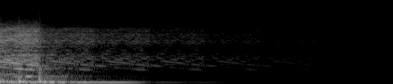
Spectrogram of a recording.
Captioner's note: metal slamming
